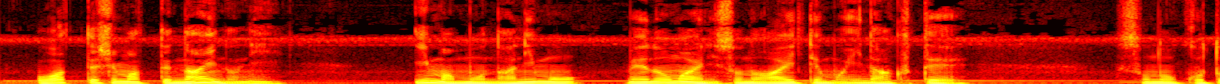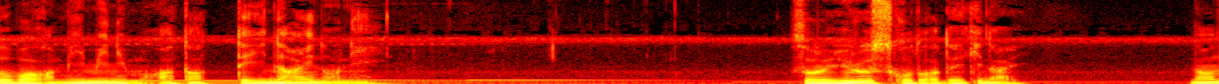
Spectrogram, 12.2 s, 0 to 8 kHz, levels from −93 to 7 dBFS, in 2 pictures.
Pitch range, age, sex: 95-120 Hz, 40-59, male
